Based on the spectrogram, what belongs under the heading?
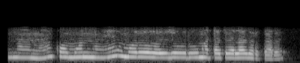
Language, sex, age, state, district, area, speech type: Odia, female, 60+, Odisha, Mayurbhanj, rural, conversation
